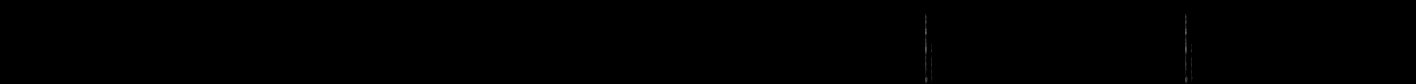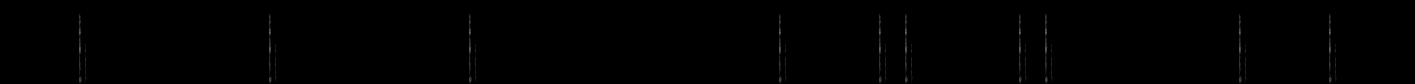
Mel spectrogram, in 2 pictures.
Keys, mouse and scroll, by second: 11.3 alt+scroll down 1, 11.7 space, 12.3 space, 14.8 right click, 21.1 scroll down 1, 23.0 double click, 25.3 scroll down 1, 27.4 ctrl+click.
